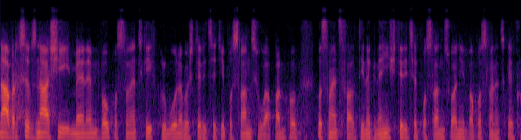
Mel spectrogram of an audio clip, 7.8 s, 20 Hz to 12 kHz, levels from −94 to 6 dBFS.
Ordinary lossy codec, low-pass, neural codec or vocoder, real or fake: Opus, 16 kbps; 7.2 kHz; codec, 16 kHz, about 1 kbps, DyCAST, with the encoder's durations; fake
